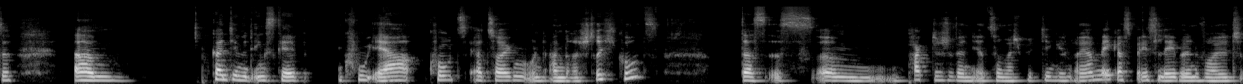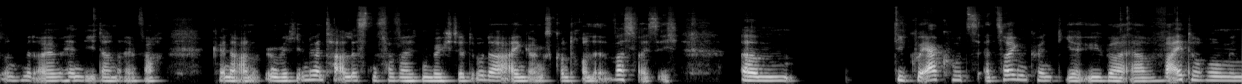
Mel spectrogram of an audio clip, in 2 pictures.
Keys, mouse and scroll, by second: 12.7-14.9 drag.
